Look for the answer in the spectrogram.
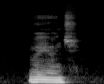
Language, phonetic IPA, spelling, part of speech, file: Polish, [ˈvɨjɔ̇̃ɲt͡ɕ], wyjąć, verb, LL-Q809 (pol)-wyjąć.wav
